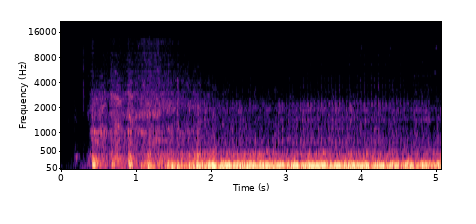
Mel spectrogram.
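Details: Used Pointer 1.8 in neutral, possibly cold: hesitant cranking pulses catch, then a low idle of about 800 rpm wavers and shakes. The cause is a missing ignition part.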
